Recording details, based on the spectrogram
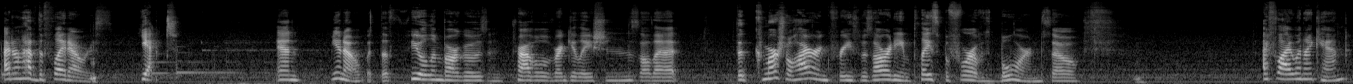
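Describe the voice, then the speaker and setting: An actress playing a guarded young soldier-pilot at a job interview in an audio drama, politely formal and clipped, with dry humor. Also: female voice, mid-range voice, expressive, normal speed, bright, forceful tone, faint music behind, rough recording. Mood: guarded, hesitant. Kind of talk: naturalistic audio drama acting.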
